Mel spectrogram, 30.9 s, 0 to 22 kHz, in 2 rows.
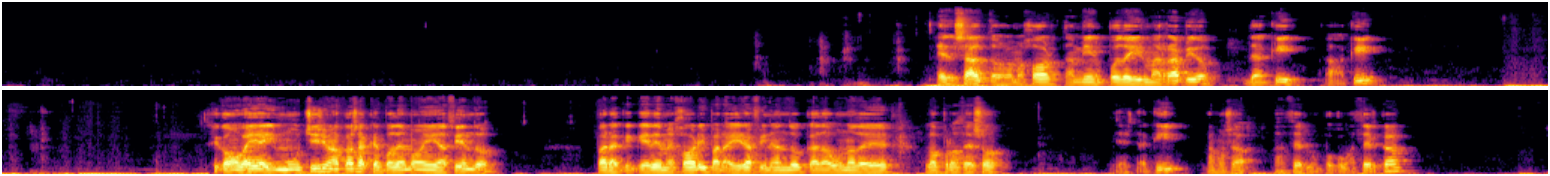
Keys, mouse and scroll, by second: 6.3-9.5 middle drag, 7.7 Escape, 9.5-10.5 drag, 10.8 click, 11.3 click, 11.8 click, 11.9 click, 13.0-16.7 drag, 18.4 right click, 19.0 shift+right click, 19.3 shift+right click, 19.9 shift+right click, 20.9 shift+right click, 21.4 shift+right click, 21.9 shift+right click, 22.8 shift+right click, 25.5-28.6 drag, 27.5 g, 29.1-30.9 drag, 30.5 g.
